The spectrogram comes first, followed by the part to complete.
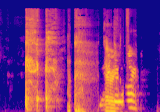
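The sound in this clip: Coughing and throat clearing: a few rough, voiced bursts in quick succession, loud and separated by short gaps, with one faint click at the end.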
